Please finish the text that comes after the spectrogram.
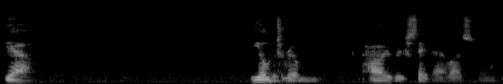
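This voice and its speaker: A man's voice: deep voice, steady tone, slow pace, husky, low-quality recording. A man joking around with a friend in casual voice chat while gaming.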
